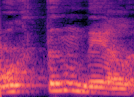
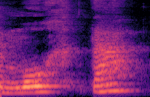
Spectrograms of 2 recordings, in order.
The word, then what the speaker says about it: mortadela: é a palavra mortadela eu ouço as pessoas de mortandela mas não é é mortadela o teu amor Belo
